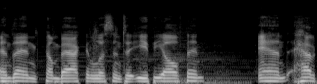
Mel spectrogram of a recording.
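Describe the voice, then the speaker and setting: A man speaks with music in the background. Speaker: music reviewer. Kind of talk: album review to camera.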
